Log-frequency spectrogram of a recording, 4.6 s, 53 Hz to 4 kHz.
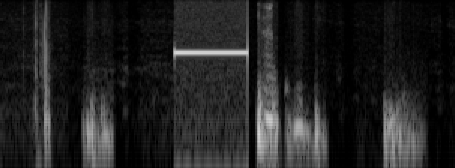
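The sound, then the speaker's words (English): A single steady electronic beep at a fixed pitch lasts under a second, loud and clear, with brief voice fragments before and after it: the tone of a phone voicemail system after the recorded greeting. “Please leave one detailed message after the tone with the best phone contact number, and I will return your phone call within 44 to 48 hours.”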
